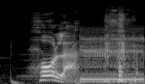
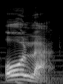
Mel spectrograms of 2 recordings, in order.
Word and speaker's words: hola: like Ace is H be aware that the H in Spanish is silent so it's not hola hola okay hola we also have the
